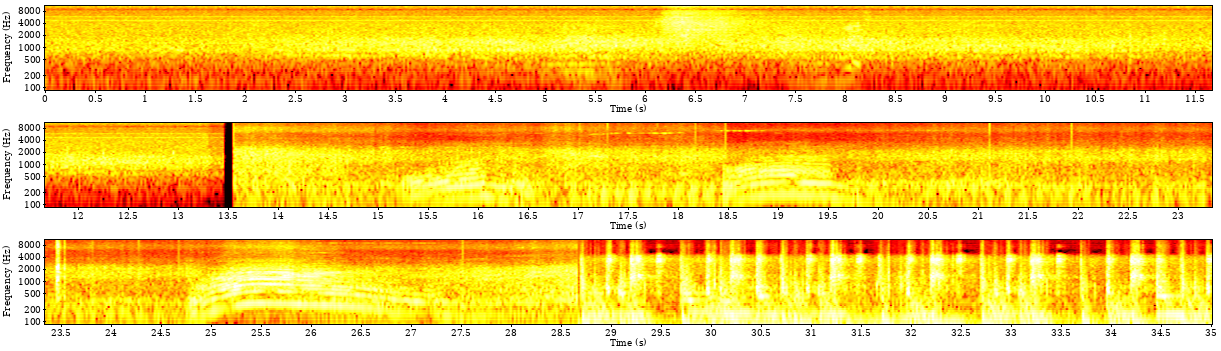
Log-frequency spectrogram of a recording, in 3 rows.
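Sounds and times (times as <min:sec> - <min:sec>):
road noise: 0:00.0 - 0:35.0
vehicle engine revving: 0:02.0 - 0:29.3.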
